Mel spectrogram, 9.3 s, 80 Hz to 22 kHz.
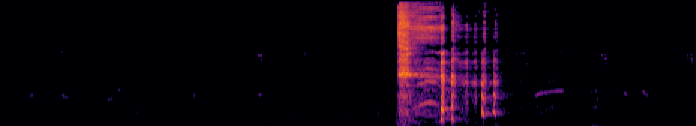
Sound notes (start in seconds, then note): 5.3 laughs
